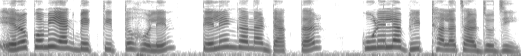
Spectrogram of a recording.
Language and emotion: Bengali, neutral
